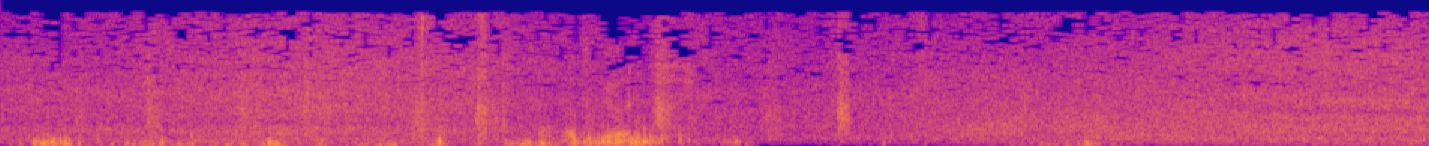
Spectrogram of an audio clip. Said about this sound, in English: And here are our fish in our fish pond.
